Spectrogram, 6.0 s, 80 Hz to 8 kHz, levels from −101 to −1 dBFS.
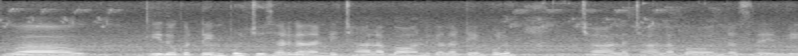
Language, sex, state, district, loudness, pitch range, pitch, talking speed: Telugu, female, Telangana, Nalgonda, -18 LUFS, 170-190 Hz, 175 Hz, 150 wpm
